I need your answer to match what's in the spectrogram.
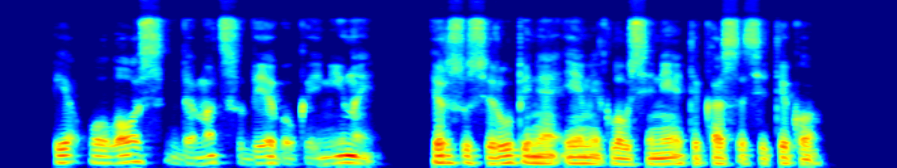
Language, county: Lithuanian, Marijampolė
